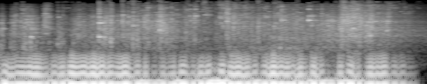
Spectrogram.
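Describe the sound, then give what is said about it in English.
The Windsor Hum, a low hum of unknown source heard in Windsor, Ontario and Michigan, drones loudly and steadily with layered low tones, while a busy metallic rattling and clinking chatters over it before the sound cuts off abruptly. “It's known as the Windsor Hum.”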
